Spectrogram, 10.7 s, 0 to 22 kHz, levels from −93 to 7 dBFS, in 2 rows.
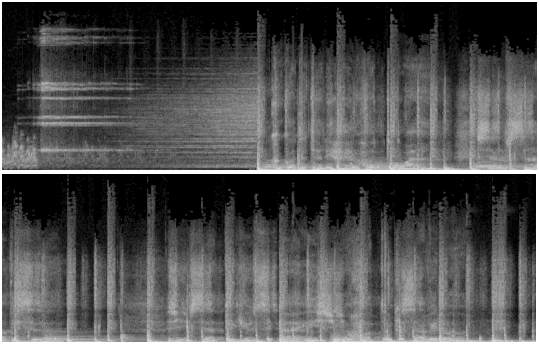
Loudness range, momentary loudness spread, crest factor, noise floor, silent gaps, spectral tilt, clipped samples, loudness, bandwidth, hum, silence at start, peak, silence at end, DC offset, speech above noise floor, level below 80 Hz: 4 LU; 13 LU; 12 dB; -39 dBFS; none; -4.5 dB/octave; under 0.1%; -14 LUFS; 19 kHz; none; 0 s; 0 dBFS; 0 s; under 0.1%; 27 dB; -16 dBFS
